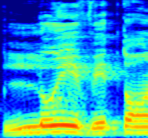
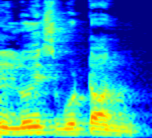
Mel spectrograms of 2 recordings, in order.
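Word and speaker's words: Louis Vuitton: नाम की कंपनी ने कई लोग इसे प्रोनाउंस करते हैं लुईस टोन लुई टोन नहीं इसको यह फ्रेंच ब्रांड है फ्रांस का ब्रांड है इसको बोलते हैं लुई वितों कपड़ों की ये कपड़ों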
